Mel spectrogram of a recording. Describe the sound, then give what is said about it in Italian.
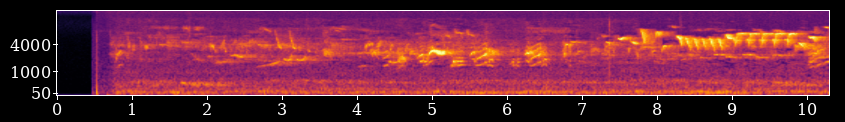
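Many birds chirp and sing together in a busy chorus, high twittering calls overlapping continuously over a soft low background, growing a little louder toward the end. “Un giorno tutti gli uccelli della terra, i noti e gli ignoti, si riunirono in congresso.”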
